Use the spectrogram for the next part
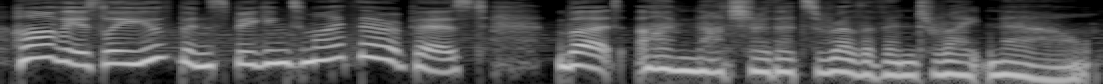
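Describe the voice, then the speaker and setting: A woman's voice: fairly low pitch, lively intonation, a little slow, slightly rough, faint music behind. A woman playing a haughty, glamorous, sardonic society queen in a video game, imperious and arch in manner. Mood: sardonic, amused. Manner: imperious, arch, drawling endearments. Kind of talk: video game character dialogue.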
